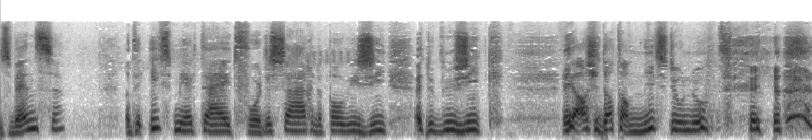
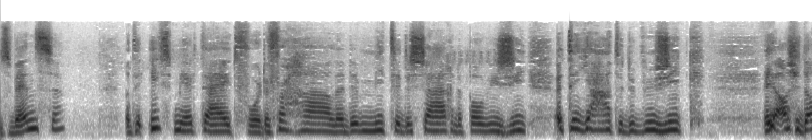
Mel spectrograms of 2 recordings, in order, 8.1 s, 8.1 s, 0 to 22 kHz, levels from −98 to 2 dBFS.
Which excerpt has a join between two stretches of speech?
first; 2 cuts; at 2.6 s, 4.3 s

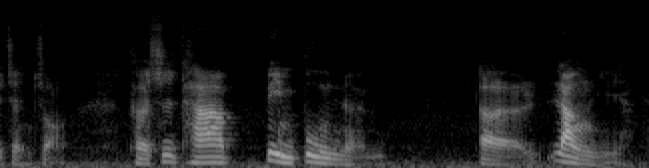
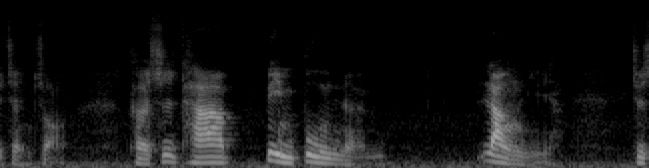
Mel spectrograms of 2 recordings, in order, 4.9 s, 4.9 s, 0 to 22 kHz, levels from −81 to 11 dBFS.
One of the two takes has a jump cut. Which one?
second; 1 cut; at 3.5 s

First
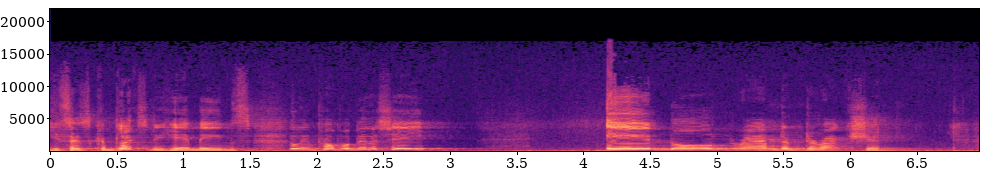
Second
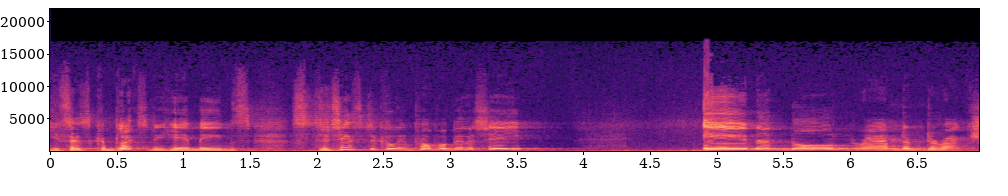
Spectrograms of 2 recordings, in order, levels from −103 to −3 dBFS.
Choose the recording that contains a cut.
first; 2 cuts; at 1.8 s, 4.5 s

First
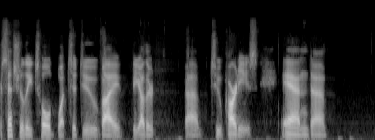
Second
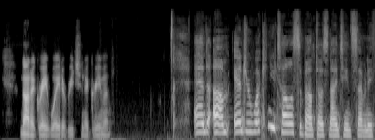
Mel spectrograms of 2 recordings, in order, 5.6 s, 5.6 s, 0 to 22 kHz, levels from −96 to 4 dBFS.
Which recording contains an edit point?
first; 2 cuts; at 1.9 s, 3.1 s

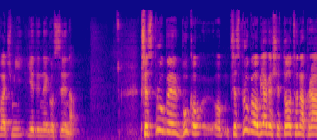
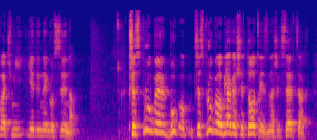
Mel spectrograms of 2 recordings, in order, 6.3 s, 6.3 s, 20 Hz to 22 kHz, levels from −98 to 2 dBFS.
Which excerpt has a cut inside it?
second; 3 cuts; at 2.5 s, 3.5 s, 5.2 s

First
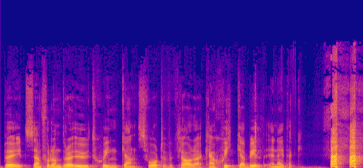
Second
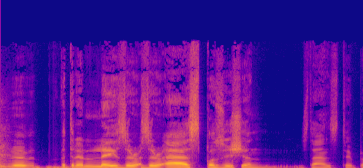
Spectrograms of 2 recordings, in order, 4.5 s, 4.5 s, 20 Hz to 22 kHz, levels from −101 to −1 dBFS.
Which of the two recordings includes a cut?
second; 1 cut; at 1.8 s

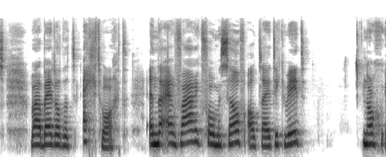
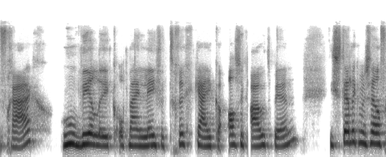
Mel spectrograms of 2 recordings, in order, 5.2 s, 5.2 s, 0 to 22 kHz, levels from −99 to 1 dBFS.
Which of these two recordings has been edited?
second; 1 cut; at 3.3 s

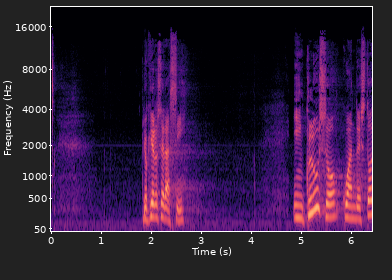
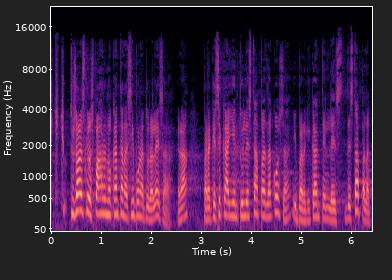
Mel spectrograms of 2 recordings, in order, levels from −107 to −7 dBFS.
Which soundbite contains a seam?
second; 1 cut; at 2.5 s

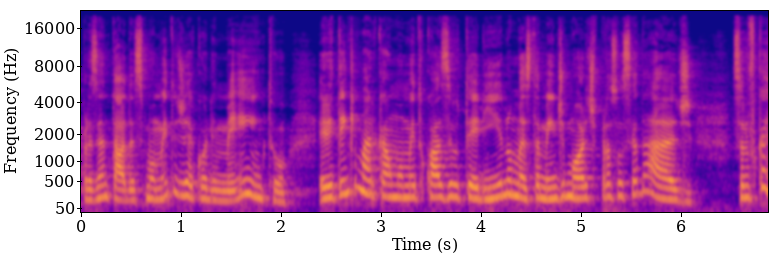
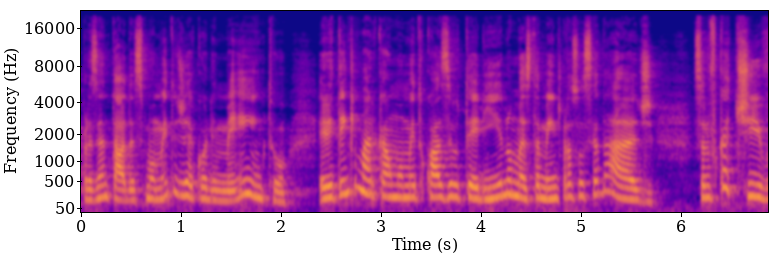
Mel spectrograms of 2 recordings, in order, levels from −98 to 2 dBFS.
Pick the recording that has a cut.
second; 1 cut; at 4.8 s

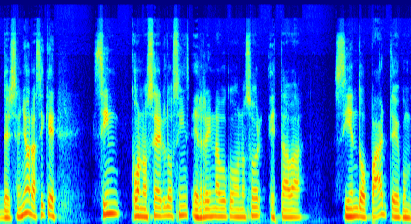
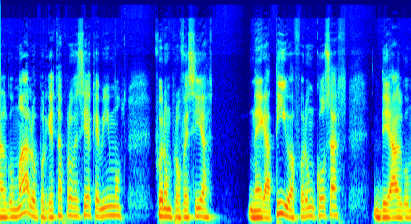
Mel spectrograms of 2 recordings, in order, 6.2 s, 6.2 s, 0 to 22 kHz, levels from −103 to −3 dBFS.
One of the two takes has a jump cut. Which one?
first; 2 cuts; at 1.9 s, 2.8 s

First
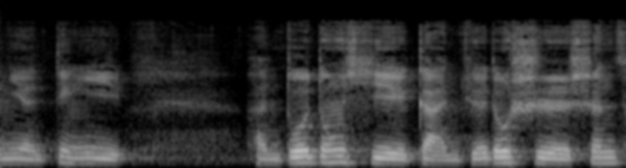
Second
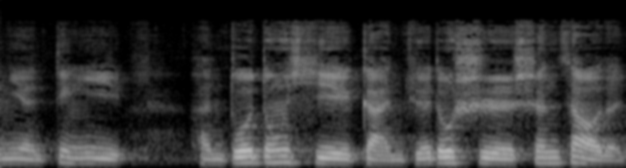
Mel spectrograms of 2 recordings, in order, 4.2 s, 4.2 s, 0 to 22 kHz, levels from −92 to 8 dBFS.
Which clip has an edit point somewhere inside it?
second; 1 cut; at 1.0 s

